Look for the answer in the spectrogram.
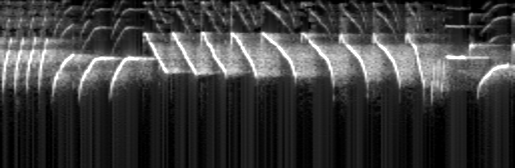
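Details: Belgian canary singing as a training recording: rapid series of bright downward-sweeping whistled notes, about four per second, shifting into longer slurred glides and a sustained high tone near the end, all high-pitched and clean.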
